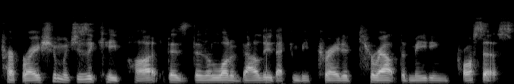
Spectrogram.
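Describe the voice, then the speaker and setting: A man in an Australian accent, fairly low in pitch, with a dry, close sound and no echo. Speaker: startup founder, former corporate attorney. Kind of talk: interview.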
